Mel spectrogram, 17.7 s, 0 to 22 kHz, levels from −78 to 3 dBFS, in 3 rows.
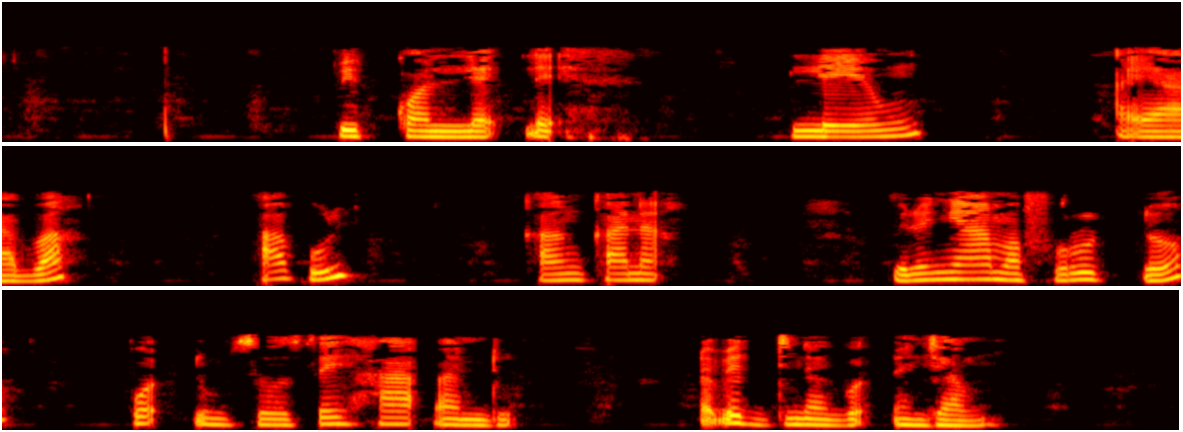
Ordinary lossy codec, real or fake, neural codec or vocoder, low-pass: MP3, 24 kbps; real; none; 7.2 kHz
